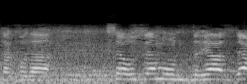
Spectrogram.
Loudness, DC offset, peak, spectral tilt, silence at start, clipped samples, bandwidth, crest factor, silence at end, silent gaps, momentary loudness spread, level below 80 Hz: -15 LUFS; under 0.1%; -2 dBFS; -5.5 dB/octave; 0 s; under 0.1%; 7.2 kHz; 14 dB; 0 s; none; 6 LU; -32 dBFS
